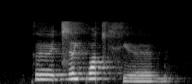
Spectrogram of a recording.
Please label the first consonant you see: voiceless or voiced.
voiceless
